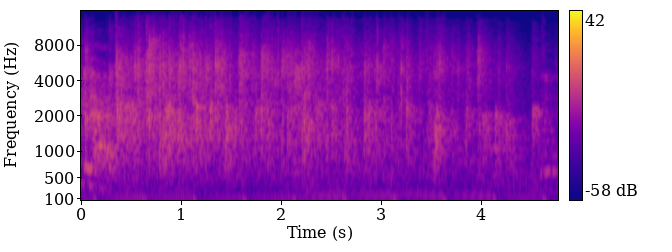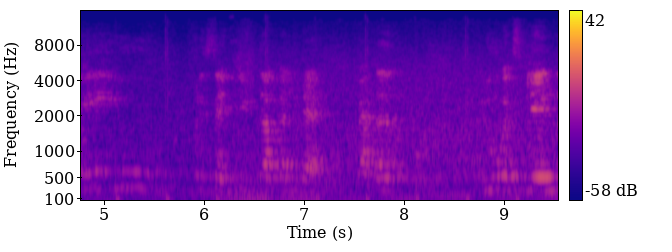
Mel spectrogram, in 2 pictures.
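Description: Audience applause at a school innovation and creativity fest, with dense clapping in the first few seconds over steady rhythmic music that carries on as the clapping thins out.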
